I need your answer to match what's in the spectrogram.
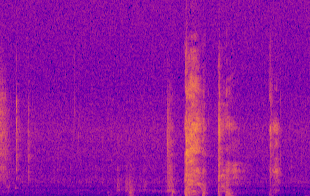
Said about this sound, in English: Got a cough to get off.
